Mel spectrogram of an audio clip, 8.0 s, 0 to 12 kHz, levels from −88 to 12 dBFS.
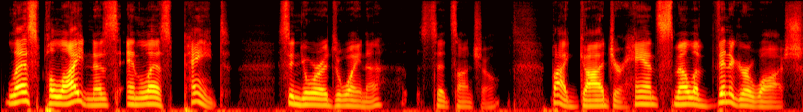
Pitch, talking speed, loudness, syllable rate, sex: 145 Hz, 125 wpm, -20 LUFS, 3.9 syllables/s, male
